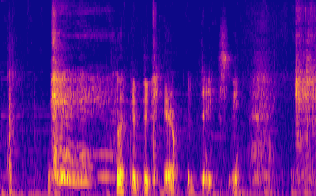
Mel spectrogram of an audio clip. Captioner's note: laughing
